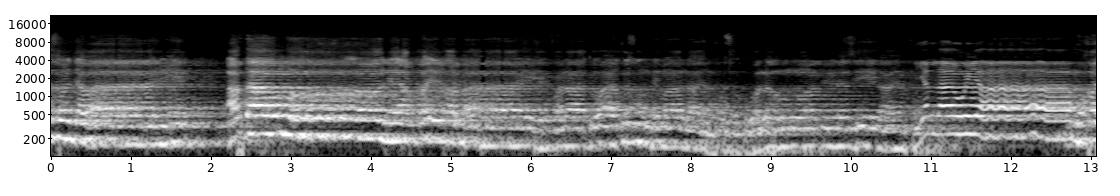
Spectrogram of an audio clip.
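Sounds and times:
men's choir chanting in unison: 0.0s - 13.0s.

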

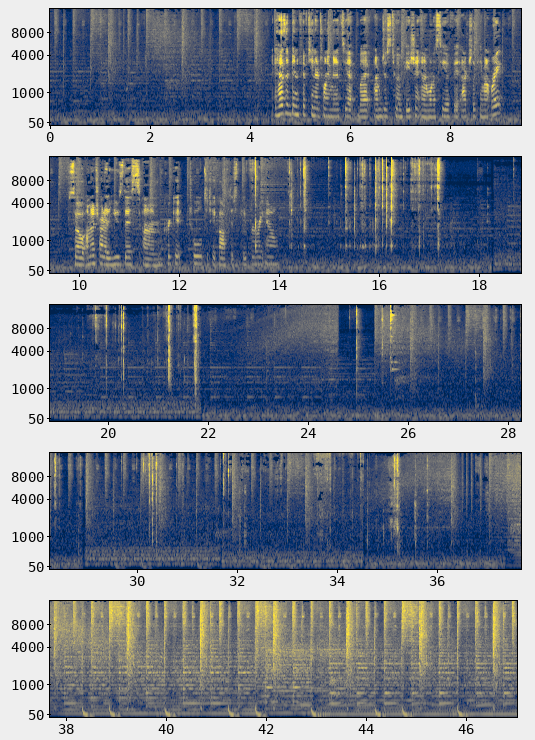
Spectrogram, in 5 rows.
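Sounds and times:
music with slow held chords: 0.0s - 15.6s, 16.2s - 34.8s, 35.4s - 47.0s
paper and tape crackling and tearing: 30.0s - 32.3s.

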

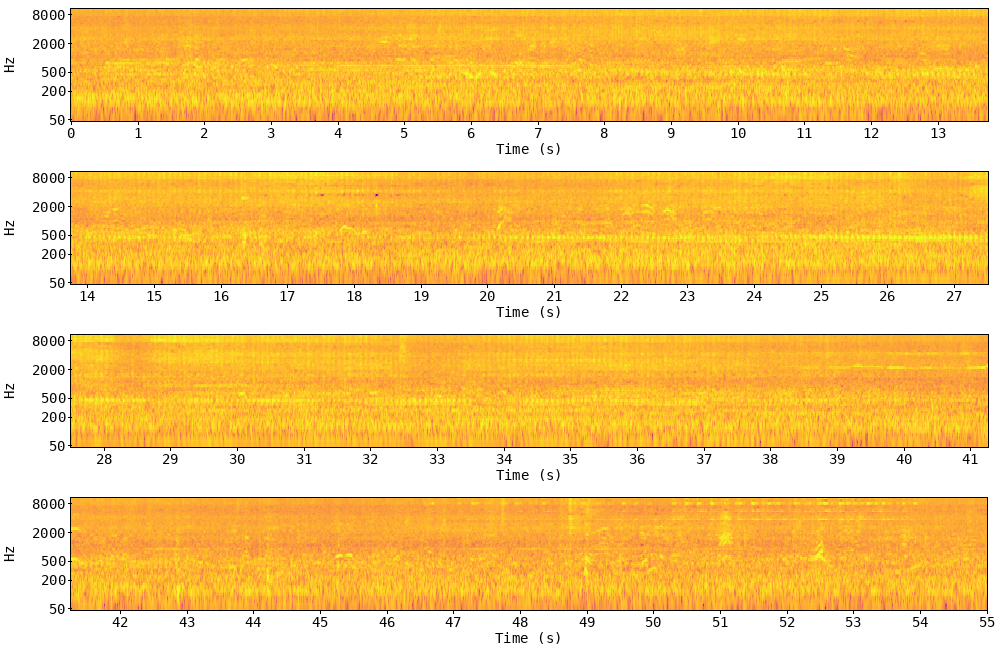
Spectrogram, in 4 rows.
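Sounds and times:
crowd chatter: 0.0s - 55.0s
steady mechanical hum: 0.0s - 55.0s.

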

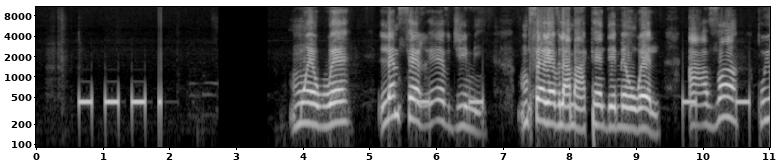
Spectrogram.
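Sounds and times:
telephone line beeps: 9.7s - 10.8s.

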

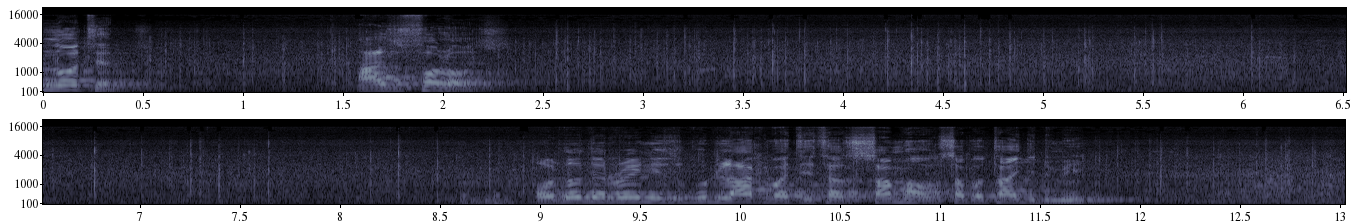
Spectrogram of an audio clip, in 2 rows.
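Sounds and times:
steady rain falling: 0.0s - 13.0s
soft low bump: 8.6s - 9.0s.

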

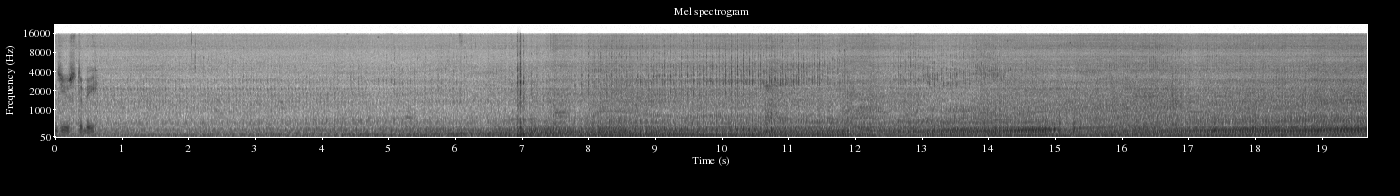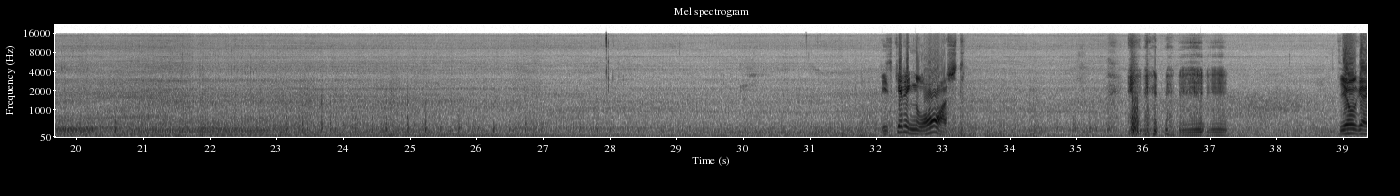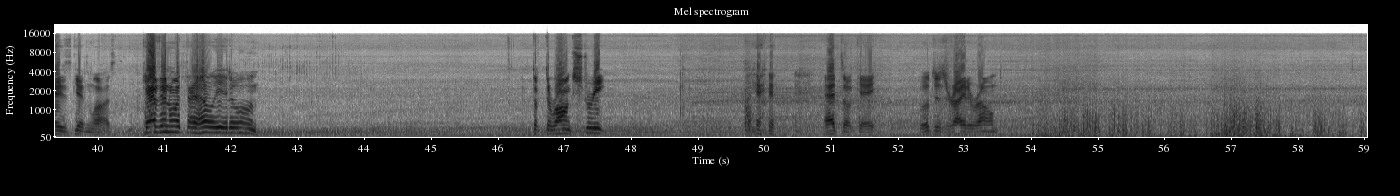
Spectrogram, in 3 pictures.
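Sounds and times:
motorcycle engine accelerating: 0.7s - 59.0s.

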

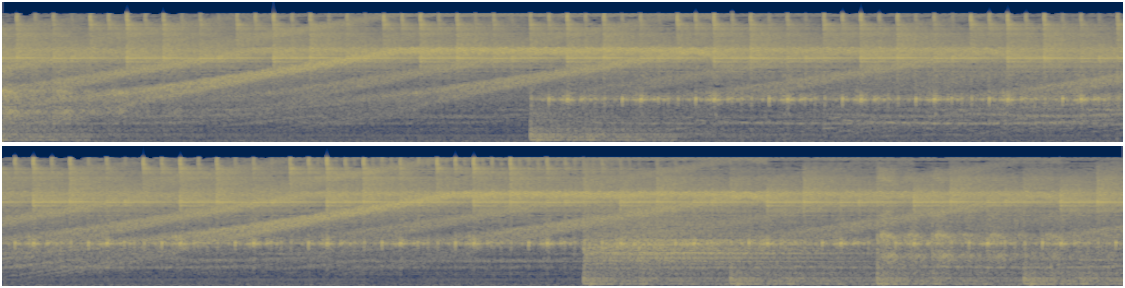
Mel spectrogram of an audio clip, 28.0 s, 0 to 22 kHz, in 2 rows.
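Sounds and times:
bass and kick drum: 0.0s - 1.5s, 6.6s - 8.9s, 21.3s - 28.0s
techno music: 0.0s - 3.0s, 6.6s - 15.8s, 18.0s - 28.0s
ticking hi-hat: 0.0s - 28.0s
rising noise sweeps: 21.3s - 28.0s.

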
